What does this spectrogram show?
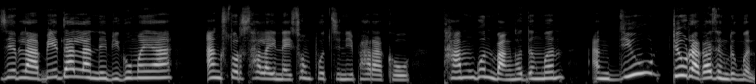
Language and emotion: Bodo, angry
